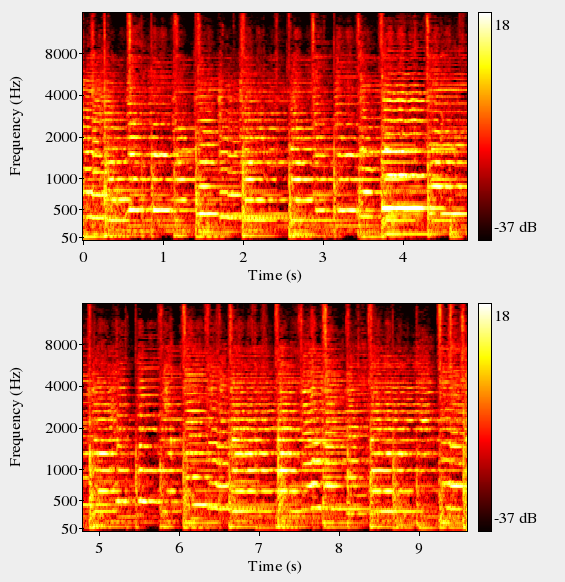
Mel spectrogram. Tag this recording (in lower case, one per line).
string section
fiddle
music
bowed string instrument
